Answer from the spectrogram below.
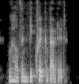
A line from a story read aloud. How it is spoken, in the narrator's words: Varin muttered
